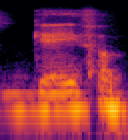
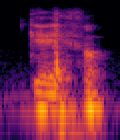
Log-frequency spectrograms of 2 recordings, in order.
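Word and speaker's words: Ghadhean: I had thought that maybe the DH would be pronounced, as far as I know, like the letter thorn, so it'd be a th. So Gadhean, which is interesting because I didn't get it.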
